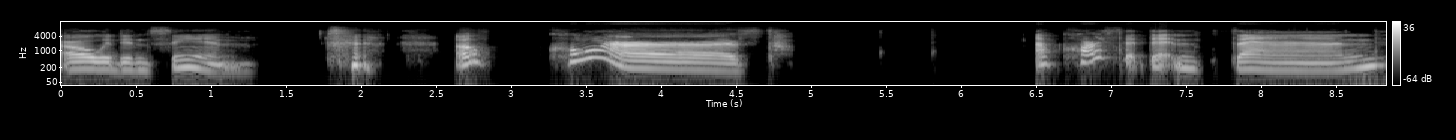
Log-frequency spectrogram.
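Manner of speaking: put-on valley girl accent. Host searching for a missing co-host, speaking in Valley Girl voice. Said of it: "Using my Valley Girl voice".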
